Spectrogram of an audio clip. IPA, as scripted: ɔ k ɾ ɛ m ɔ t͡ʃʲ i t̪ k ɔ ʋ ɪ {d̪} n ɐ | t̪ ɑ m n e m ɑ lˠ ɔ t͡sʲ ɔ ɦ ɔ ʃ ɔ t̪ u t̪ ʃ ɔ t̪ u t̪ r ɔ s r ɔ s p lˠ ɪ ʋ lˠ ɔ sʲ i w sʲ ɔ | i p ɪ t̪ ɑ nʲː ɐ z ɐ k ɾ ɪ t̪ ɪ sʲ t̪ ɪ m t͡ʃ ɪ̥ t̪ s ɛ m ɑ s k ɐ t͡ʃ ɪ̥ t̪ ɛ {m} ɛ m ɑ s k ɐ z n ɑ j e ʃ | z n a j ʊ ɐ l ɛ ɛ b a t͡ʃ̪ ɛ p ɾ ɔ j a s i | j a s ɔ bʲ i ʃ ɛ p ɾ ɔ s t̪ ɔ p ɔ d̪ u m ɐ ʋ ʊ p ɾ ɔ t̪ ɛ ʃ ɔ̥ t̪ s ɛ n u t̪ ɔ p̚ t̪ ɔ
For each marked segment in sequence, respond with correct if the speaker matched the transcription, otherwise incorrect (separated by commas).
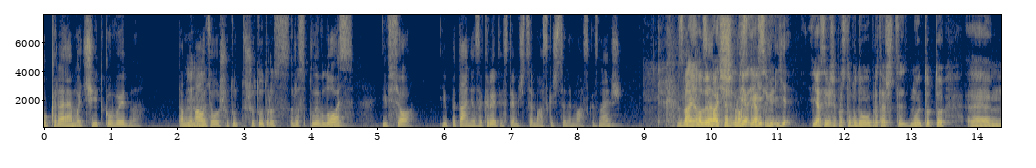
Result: correct, incorrect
